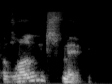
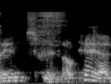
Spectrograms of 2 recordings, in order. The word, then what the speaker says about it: Luensmann: That being said, our guest today, Matt Lundsmith. Did I say that properly? – Yeah, it's German, so it's hard. So Lundsmith is how I pronounce it. But Lundsmith, okay.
